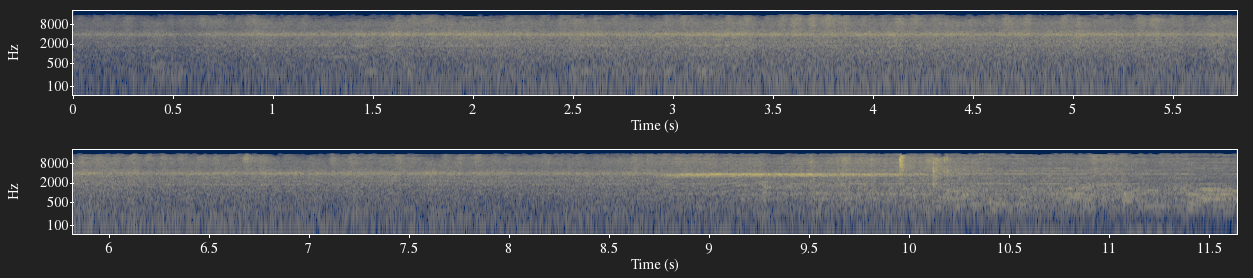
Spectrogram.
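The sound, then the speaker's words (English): A train runs steadily along the rails, a loud, continuous rumble with a thin high whine throughout and a short metallic squeal near the end, with muffled voices in the background. “Please stand behind the yellow line. Smart attendants is located at the front of the train.”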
